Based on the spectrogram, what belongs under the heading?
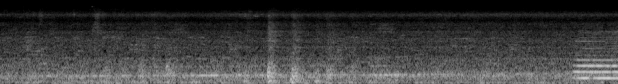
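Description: Electric suburban local train running, heard from aboard as it pulls away from a station: steady rumble with a faint rising motor whine and a clatter of wheels over rail joints about three seconds in. Near the end a train horn sounds, one held tone, the loudest sound.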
